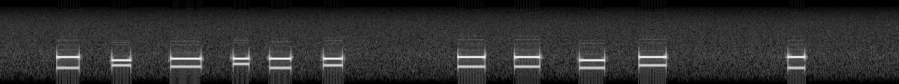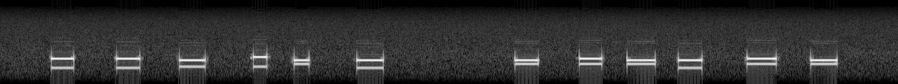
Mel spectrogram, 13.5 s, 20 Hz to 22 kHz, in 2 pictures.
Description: DTMF, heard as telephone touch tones, dialled by hand, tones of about 170 ms. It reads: 375028 6619 3 2246*1 *0*10*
